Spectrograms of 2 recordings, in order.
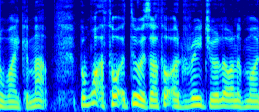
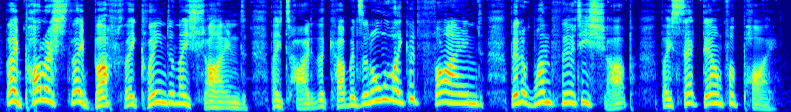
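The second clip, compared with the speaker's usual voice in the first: higher, louder rhyming read-aloud; storyteller racing to the finish; lively story narration; 5 semitones higher, 9 dB louder than usual. Acted. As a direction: bounce through the rhyme.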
